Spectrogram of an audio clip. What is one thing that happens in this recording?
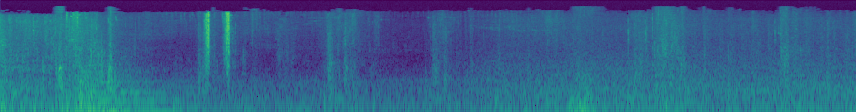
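Game building pieces snap into place with sharp clicks.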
